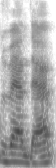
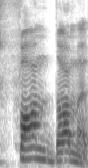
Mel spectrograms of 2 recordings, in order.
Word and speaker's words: Van: way in Dutch not vanam it's fond with the F the V is pronounce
